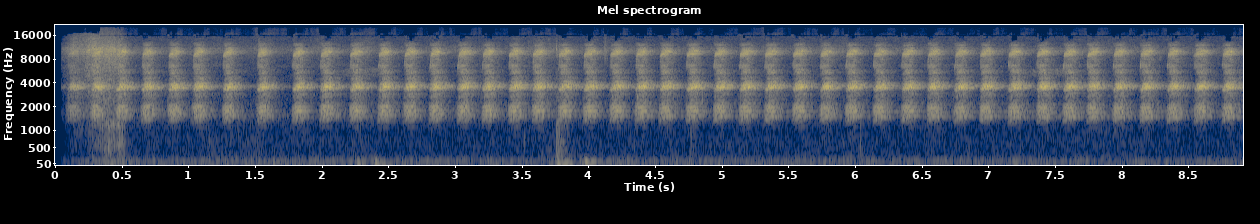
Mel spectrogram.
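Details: A cricket chirping lively at midnight on July 6: a steady train of rapid, high, ringing pulses, about five per second, continuing through the clip over a faint low hum.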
